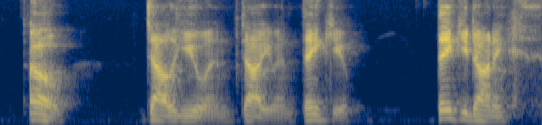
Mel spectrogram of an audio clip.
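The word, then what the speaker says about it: Dalwhinnie: up where did you say oh dale ewan dalian thank you thank you donnie it looks like it's spelled like dow winnie it's about d-a-l-d-a-i-l-u-a-i-n-e that's how i would say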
